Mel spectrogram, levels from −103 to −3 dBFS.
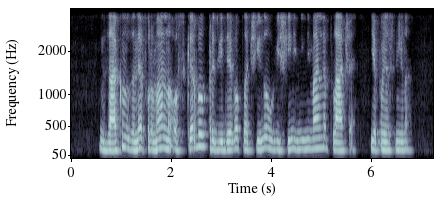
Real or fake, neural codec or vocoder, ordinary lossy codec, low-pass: fake; codec, 16 kHz, 4.8 kbps, FACodec; none; 3.6 kHz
